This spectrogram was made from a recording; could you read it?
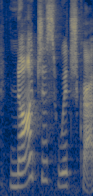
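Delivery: ordinary delivery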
